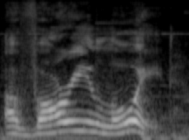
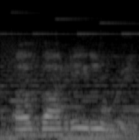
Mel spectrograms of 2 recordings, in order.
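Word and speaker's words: Mari Lloyd: Apparently the way to pronounce it is Avari Lloyd. I was mispronouncing it very badly. Okay. Okay, here, I don't know if you probably won't hear. I'll do it again. Avari Lloyd. Avari Lloyd. That's amazing, because it's spelled M-A-R-I.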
